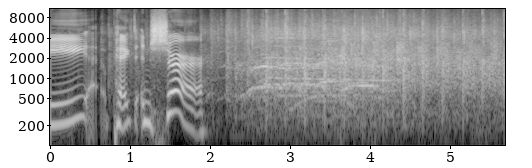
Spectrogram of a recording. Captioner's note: cheers, applause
